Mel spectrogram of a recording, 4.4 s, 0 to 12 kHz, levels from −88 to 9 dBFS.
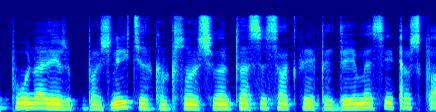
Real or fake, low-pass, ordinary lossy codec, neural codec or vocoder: fake; 7.2 kHz; MP3, 96 kbps; codec, 16 kHz, 1 kbps, FunCodec, trained on Chinese and English, 50 frames a second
